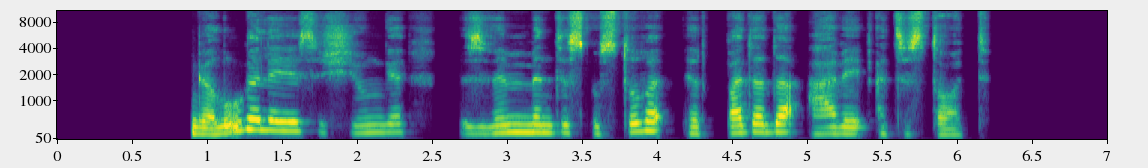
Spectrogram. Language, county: Lithuanian, Klaipėda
